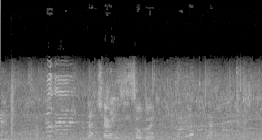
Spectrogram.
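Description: Children shout and play at a distance.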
